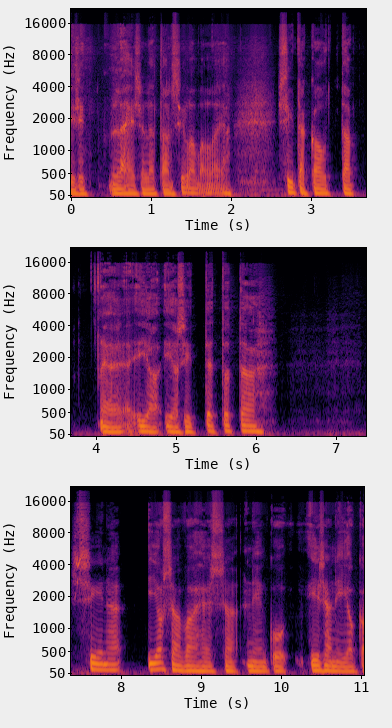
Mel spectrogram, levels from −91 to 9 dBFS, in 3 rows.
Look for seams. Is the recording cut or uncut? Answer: uncut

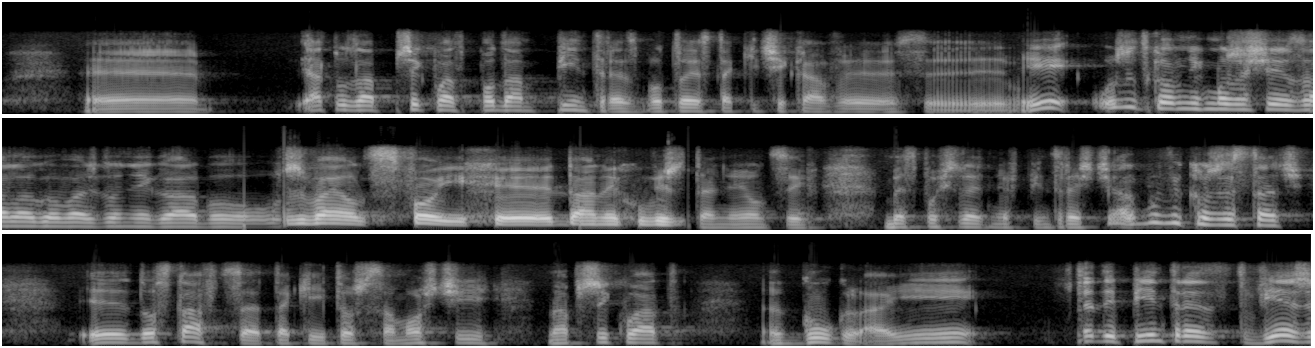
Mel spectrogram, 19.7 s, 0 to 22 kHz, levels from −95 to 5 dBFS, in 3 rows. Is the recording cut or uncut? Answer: cut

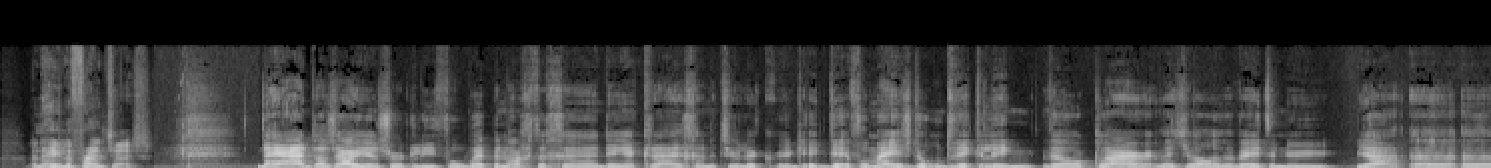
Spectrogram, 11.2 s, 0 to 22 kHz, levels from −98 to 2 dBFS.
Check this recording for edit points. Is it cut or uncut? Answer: cut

